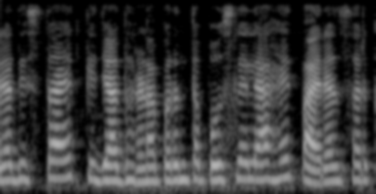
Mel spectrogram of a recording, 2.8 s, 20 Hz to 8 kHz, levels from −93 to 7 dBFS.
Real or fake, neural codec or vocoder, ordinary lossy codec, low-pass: real; none; none; 7.2 kHz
